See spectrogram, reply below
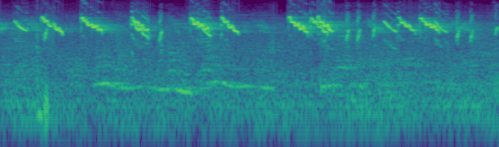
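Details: Female and male kecial kuning calls combined to excite other kecial: bright, falling high chirps in quick pairs and triplets, about one burst per second, with low, wavering tones faintly underneath.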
